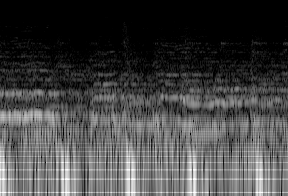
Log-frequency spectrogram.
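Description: Live pop band music: a man's voice carrying a melody over drums and bass, with a steady beat of about two drum hits a second.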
